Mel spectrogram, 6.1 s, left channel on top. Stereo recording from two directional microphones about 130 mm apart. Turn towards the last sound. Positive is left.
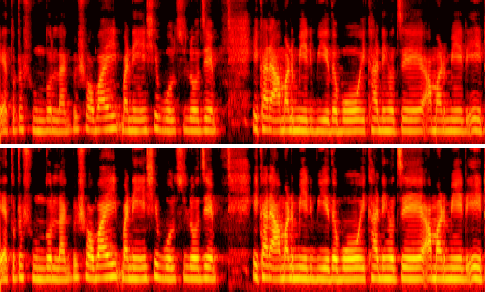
turn(degrees=-35)  # may be behind; listen again after turning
